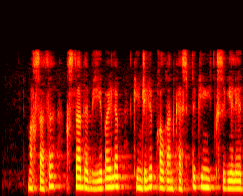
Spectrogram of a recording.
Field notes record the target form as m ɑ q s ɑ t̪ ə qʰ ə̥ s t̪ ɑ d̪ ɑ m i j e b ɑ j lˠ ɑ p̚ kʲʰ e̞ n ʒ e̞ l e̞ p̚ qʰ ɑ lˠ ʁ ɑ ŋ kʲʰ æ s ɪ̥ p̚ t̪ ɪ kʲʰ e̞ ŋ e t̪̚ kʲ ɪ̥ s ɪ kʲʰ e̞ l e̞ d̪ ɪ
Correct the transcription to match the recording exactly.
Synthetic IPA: m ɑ q s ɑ t̪ ə qʰ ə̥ s t̪ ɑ d̪ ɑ b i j e b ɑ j lˠ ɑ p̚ kʲʰ e̞ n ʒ e̞ l e̞ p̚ qʰ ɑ lˠ ʁ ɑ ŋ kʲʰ æ s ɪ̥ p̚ t̪ ɪ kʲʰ e̞ ŋ e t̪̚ kʲ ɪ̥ s ɪ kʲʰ e̞ l e̞ d̪ ɪ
